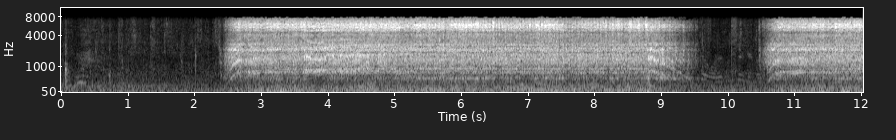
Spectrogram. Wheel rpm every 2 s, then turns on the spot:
0, 130, 230, 230, 130, 110.
none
